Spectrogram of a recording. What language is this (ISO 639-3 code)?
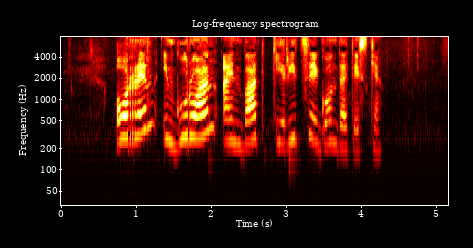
eus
